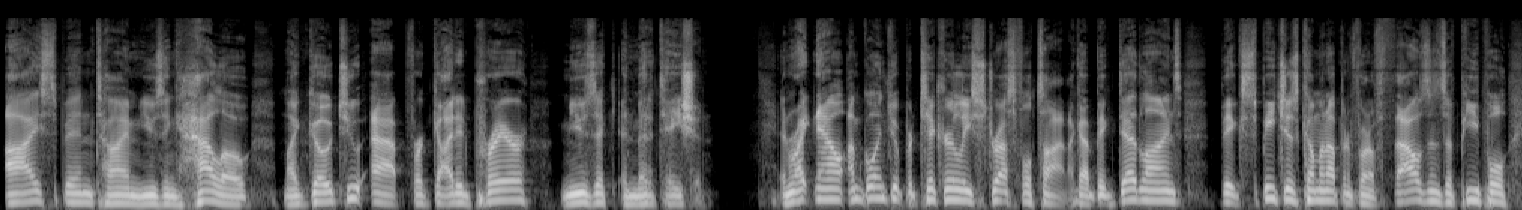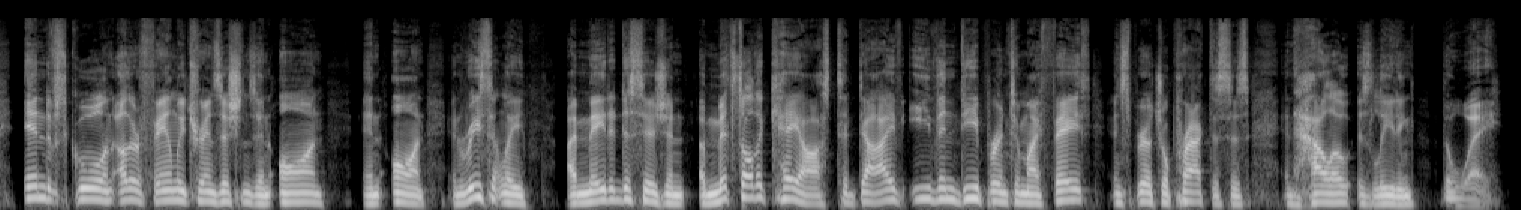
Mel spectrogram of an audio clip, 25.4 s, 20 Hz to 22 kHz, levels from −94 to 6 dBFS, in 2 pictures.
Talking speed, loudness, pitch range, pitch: 180 wpm, -19 LUFS, 115-155 Hz, 130 Hz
